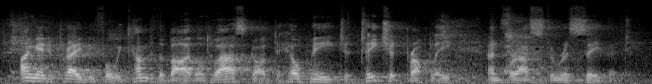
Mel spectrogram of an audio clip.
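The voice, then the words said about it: Australian accent. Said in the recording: “the strange accent ... even small children in Australia can do it”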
